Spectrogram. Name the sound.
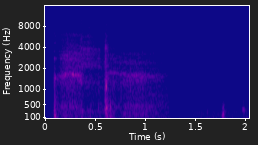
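yawn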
